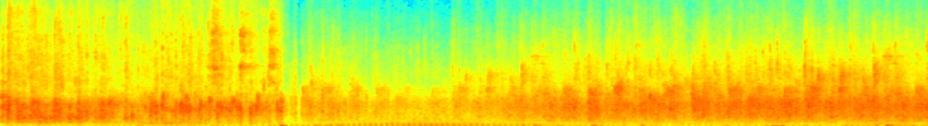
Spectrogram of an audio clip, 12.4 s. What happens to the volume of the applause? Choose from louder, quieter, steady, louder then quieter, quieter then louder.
quieter then louder.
